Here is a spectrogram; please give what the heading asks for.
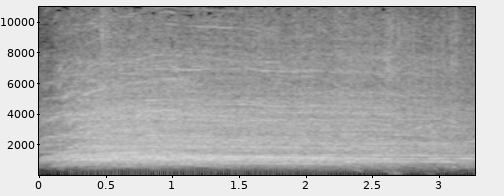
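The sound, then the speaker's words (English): At a live show, an audience cheers for the town of Vacaville: a sustained roar of crowd cheering and whoops, loud and steady throughout. “Never before has anyone cheered for Vacaville.”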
